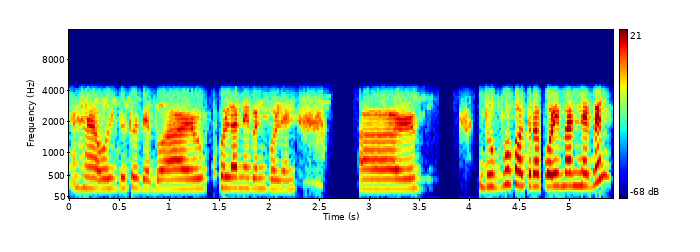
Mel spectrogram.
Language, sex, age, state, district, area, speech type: Bengali, female, 60+, West Bengal, Purba Bardhaman, urban, conversation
